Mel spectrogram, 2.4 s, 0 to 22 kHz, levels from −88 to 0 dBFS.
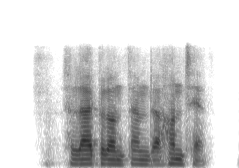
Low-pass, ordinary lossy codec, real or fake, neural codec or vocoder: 7.2 kHz; Opus, 16 kbps; fake; codec, 16 kHz, 0.2 kbps, FocalCodec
